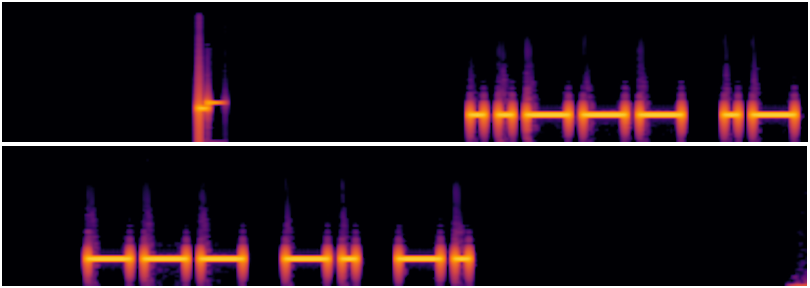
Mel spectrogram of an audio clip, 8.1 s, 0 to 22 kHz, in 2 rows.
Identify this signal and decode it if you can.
Morse code, heard as a keyed tone, about 17 wpm, 700 Hz. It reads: 2A ONN
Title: Field Day Exchanges Encore - 17wpm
